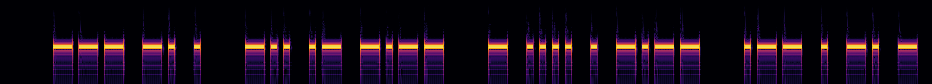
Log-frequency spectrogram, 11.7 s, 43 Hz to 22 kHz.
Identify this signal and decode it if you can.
Morse code, heard as a keyed tone, about 16 wpm, 700 Hz. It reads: ONE DAY THEY WENT
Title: Sentences from Top 1600 Words 15wpm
